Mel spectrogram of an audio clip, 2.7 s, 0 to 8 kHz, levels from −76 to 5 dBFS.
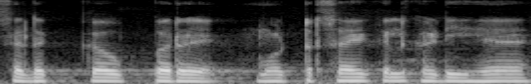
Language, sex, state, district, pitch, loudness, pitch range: Marwari, male, Rajasthan, Churu, 125 Hz, -14 LUFS, 120-130 Hz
